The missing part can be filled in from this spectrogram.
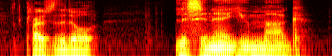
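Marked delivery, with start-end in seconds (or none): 1.3-2.3 very deep, very low, menacing, threatening voice. Imagining the king threatening someone in private: threatening King Charles voice. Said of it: "that accent just when he wanted to be threatening".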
